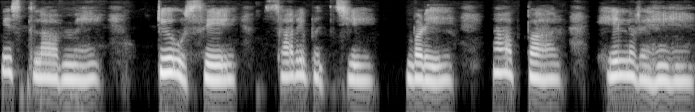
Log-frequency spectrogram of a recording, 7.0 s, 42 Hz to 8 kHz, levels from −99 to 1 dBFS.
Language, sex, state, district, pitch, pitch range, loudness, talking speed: Hindi, female, Bihar, Saran, 200 Hz, 185-225 Hz, -17 LUFS, 110 wpm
